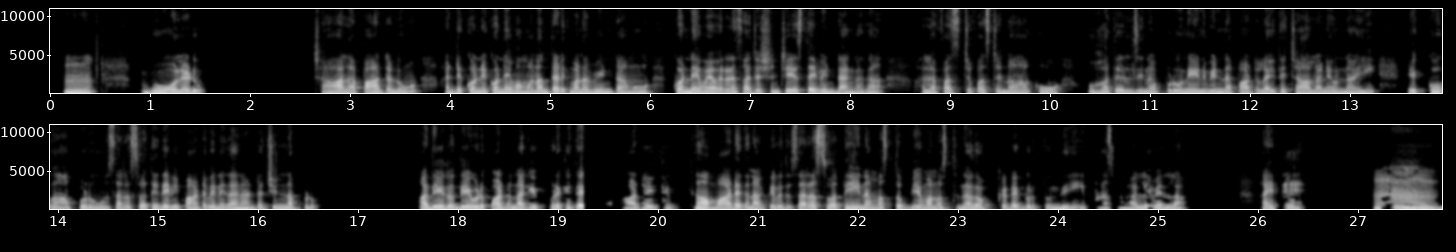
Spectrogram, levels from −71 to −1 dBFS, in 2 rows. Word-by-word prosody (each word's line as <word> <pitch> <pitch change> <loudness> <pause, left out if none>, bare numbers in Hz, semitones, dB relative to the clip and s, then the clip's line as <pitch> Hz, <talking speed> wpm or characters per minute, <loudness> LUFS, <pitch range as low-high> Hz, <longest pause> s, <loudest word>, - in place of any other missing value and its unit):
హ్మ్. 240 +3 +2 0.6
బోలెడు. 225 +6 +4 1.2
చాలా 230 +4 +3
పాటలు. 225 -2 +2 0.4
అంటే 280 +4 0
కొన్ని 275 0 +2
కొన్నేమో 255 +1 +3
మనంతటికి 250 +2 +2
మనం 225 -2 +2
వింటాము. 205 0 -1 0.4
కొన్నేమో 270 -1 +4
ఎవరైనా 245 -1 +1
సజెషన్ 240 +2 -1
చేస్తే 255 +2 +3
వింటాం 205 -2 +1
కదా! 175 +3 -3 0.5
అలా 245 +1 -1
ఫస్ట్ 230 +3 -2
ఫస్ట్ 265 +1 -3
నాకు 245 +4 -4 0.5
ఊహ 215 - -5 0.2
తెలిసినప్పుడు 235 -2 -2
నేను 230 +1 +1
విన్న 230 +2 0
పాటలయితే 235 +2 -1
చాలానే 255 +2 0
ఉన్నాయి. 225 +4 -3 0.5
ఎక్కువగా 290 0 -2
అప్పుడు 260 +1 -1 0.2
సరస్వతి 275 +4 -1
దేవి 250 0 +2
పాట 225 - +1
వినేదాన్నంట 195 -4 +1
చిన్నప్పుడు. 220 -5 -2 1.1
అదేదో 225 +2 +5
దేవుడి 240 +2 +6
పాట 220 -1 +5
నాకు 270 -1 +3
ఇప్పటికి 290 +4 -1
తెలీదు 265 - +7 0.2
ఆ - - -21
పాటైతే. 240 -1 -1 0.3
ఆ - - +9
మా 235 - +7
టైతే 285 +1 +4
నాకు 250 -2 0
తెలియదు. 230 -1 -1
సరస్వతి 270 +3 +2
నమస్తుభ్యం 245 -1 -1
అనొస్తుంది. 200 -1 -3
అదొక్కటే 195 +6 0
గుర్తుంది. 210 -2 -2
ఇప్పుడు 265 +2 -11
అసలు 240 0 -9
మళ్ళీ 250 +4 0
వినల. 210 -3 0 0.9
అయితే 330 +5 -2 0.8
హ్మ్. 315 -3 +3
240 Hz, 125 wpm, -21 LUFS, 225-260 Hz, 1.2 s, ఆ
